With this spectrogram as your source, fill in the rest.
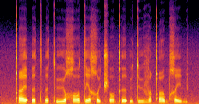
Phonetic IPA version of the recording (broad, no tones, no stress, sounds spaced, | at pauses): qʼ ɛ ʔ ə t ʔ ə tʼ ʉ χ ɔ t e χ ʉ t͡ʃʼ ɔ kʼ ə ʔ ʉ t ʉ v ə qʼ o b χ e b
